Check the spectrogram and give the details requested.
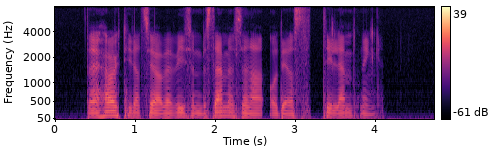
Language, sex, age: Swedish, male, 34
